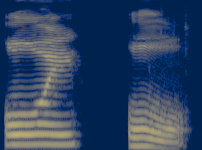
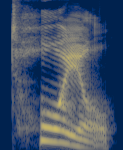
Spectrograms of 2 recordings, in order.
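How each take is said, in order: First: Sounded out slowly; each sound drawn apart; stretched sounds. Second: Said in the usual way. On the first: Shown as a demonstration. Teacher sounding out the next word. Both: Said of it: "Let's do the next one".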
